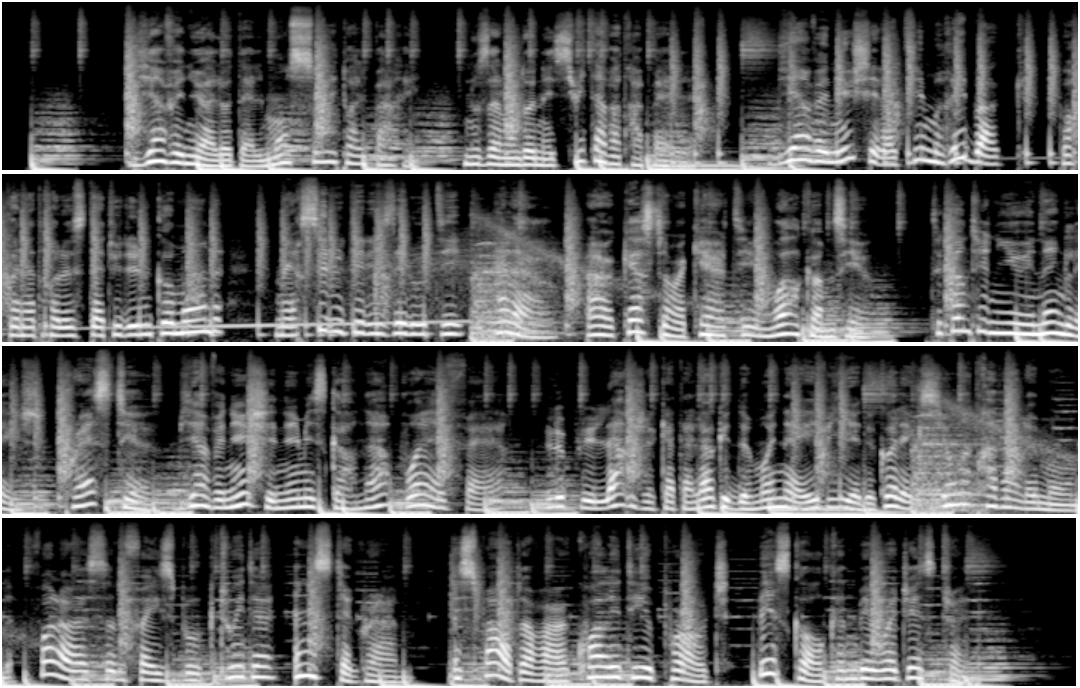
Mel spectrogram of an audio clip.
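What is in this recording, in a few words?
French, female, IVR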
